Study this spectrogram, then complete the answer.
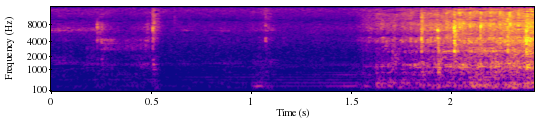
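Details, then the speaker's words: Old postwar Lionel 2037 locomotive after disassembly, gear cleaning and reassembly: small motor whirs up evenly with no catching; runs smooth where it previously jumped. "look at that remember how it was jumping last time that's smooth"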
